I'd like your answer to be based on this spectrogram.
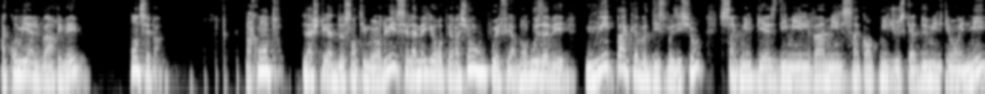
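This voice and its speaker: This man's voice sits at a fairly high pitch, somewhat breathy, with lively intonation and big swings in loudness. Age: 60s. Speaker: crypto investment promoter. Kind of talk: sales pitch. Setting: video call. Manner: explanatory, with frequent hesitations.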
